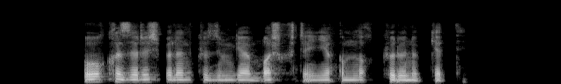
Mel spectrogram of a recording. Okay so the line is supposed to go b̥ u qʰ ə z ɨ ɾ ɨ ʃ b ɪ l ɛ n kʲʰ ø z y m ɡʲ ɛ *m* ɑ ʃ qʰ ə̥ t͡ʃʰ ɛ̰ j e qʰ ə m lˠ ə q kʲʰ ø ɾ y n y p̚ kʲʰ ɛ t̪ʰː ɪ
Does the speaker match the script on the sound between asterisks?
no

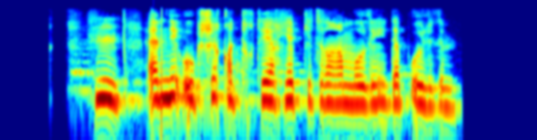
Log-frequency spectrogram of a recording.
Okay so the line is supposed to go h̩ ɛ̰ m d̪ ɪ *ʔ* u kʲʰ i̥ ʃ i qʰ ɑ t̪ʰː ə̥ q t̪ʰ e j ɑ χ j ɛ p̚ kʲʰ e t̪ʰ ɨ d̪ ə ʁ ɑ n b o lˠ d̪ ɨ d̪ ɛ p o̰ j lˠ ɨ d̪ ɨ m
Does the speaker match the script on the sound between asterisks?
yes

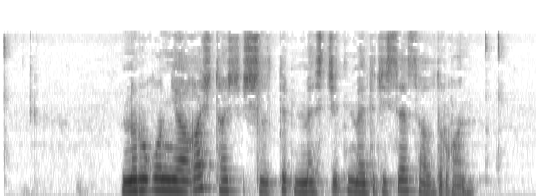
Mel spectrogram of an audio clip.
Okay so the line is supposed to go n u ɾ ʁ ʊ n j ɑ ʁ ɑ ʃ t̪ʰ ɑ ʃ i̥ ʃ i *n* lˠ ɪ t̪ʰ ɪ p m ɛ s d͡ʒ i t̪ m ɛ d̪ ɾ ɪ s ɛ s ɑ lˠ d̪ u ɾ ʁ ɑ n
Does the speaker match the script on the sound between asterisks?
no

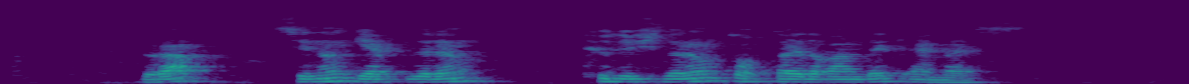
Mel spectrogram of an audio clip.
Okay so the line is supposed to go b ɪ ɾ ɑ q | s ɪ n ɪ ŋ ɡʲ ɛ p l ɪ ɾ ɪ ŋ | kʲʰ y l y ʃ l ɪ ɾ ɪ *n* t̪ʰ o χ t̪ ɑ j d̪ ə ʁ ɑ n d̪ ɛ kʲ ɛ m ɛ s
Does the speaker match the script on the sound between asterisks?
no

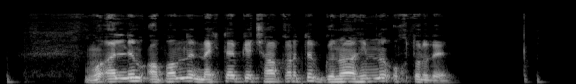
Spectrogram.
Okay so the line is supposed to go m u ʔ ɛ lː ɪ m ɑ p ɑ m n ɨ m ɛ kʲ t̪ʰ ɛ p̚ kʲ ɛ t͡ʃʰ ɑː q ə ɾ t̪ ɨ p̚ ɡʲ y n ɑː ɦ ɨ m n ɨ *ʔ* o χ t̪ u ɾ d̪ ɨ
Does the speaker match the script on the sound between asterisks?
yes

